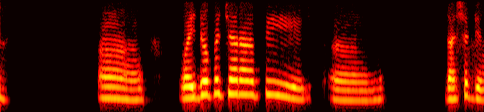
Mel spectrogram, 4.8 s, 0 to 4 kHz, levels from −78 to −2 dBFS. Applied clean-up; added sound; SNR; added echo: none; none; none; none.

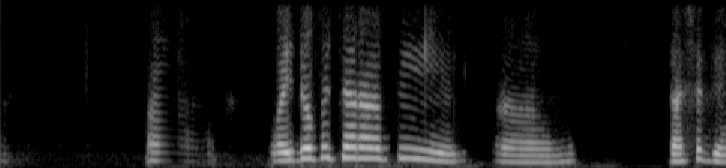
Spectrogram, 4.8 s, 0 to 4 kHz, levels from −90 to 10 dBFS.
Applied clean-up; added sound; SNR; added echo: neural mask model DeepFilterNet 3.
